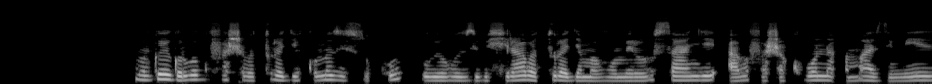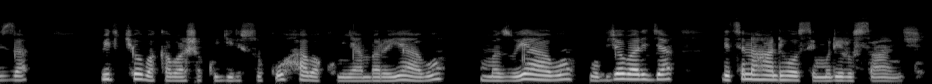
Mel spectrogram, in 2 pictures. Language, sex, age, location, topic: Kinyarwanda, female, 18-24, Kigali, health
